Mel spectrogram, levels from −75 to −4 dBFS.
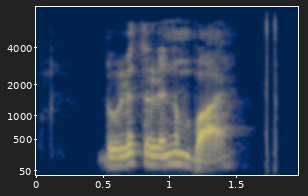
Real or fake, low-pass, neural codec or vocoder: fake; 7.2 kHz; codec, 16 kHz, 4 kbps, FreqCodec, larger model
